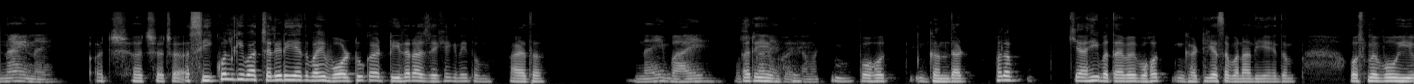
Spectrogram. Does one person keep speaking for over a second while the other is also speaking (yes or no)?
no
